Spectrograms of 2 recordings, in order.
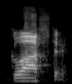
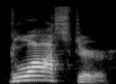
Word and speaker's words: Gloucester: one was uh worcester so this is bluester gloucester gloucester gloucester year didn't do too bad i've done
